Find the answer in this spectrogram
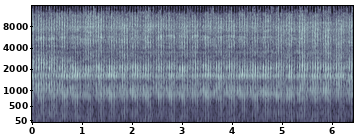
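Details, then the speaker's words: Thork radial shock wave (ESWT) applicator firing during a facial skin-quality treatment below the chin, with gel, 6,000 shots spread over the face: rapid, very even mechanical tapping at about 230 pulses a minute. "A então eu distribuí 6.000 disparos vejam como é rápido o tratamento né"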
